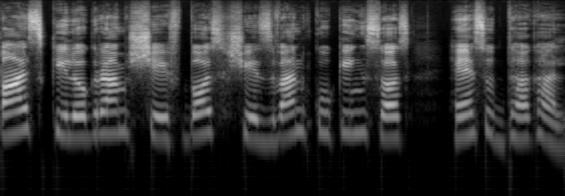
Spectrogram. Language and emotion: Goan Konkani, neutral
